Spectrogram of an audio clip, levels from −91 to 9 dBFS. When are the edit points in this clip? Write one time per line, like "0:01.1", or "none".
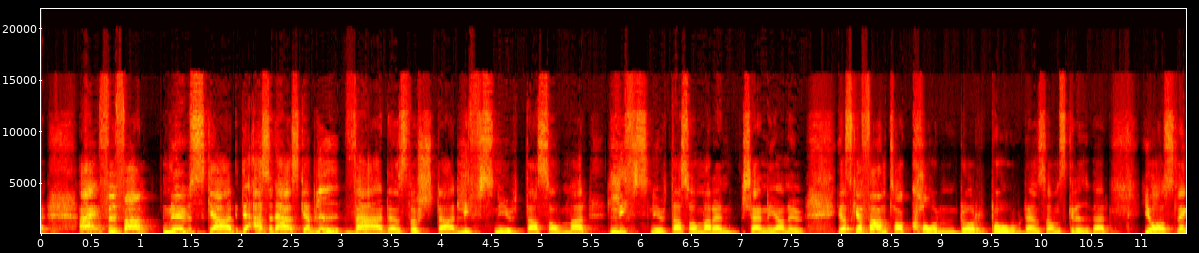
0:01.9
0:07.0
